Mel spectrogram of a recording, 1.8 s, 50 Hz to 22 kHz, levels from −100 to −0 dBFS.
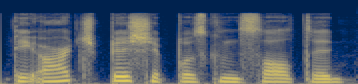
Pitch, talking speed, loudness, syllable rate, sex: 165 Hz, 135 wpm, -18 LUFS, 5.0 syllables/s, female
